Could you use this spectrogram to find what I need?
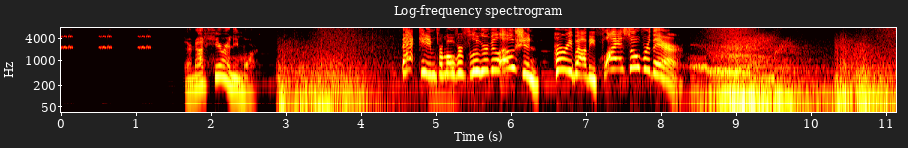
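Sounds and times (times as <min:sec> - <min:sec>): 
speech: 0:01.6 - 0:03.0, 0:04.8 - 0:08.5
deep rumbling firework boom: 0:08.4 - 0:11.1.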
